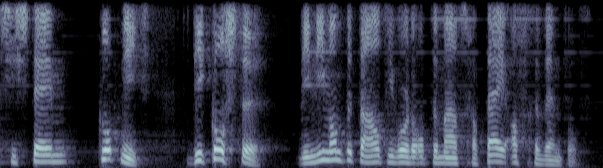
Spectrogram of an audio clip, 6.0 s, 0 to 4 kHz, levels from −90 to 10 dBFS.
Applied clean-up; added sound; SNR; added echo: neural mask model DeepFilterNet 3.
